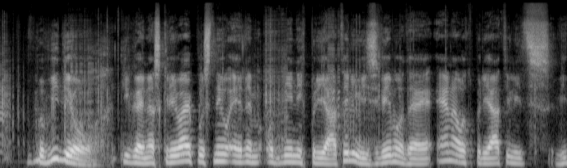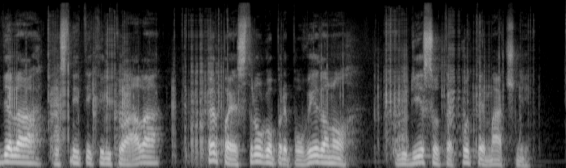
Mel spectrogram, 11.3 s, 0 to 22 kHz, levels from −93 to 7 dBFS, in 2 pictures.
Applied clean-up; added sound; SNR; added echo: neural mask model RNNoise.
